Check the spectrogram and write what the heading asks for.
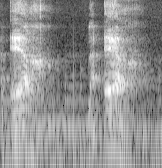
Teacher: Para poder hacer la R tiene que venir de la garganta. No es como nosotros que la hacemos con la lengua, no es la R, es la R.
